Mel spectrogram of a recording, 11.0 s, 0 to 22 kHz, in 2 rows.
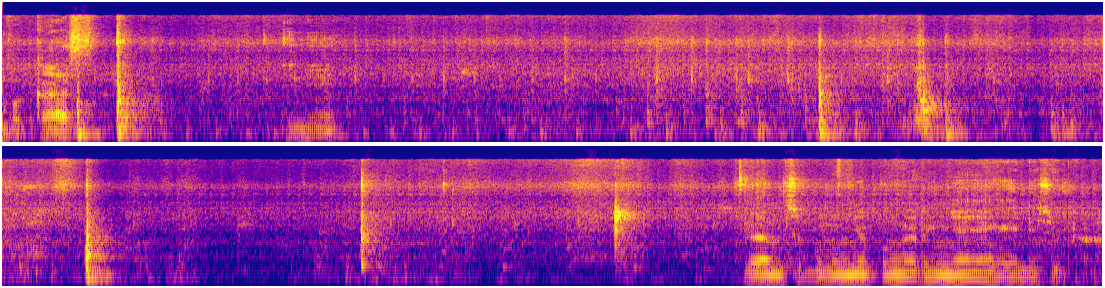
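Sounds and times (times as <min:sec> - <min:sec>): low clatter: 0:00.0 - 0:08.1
sharp knocks on machine parts: 0:00.3 - 0:01.0, 0:01.8 - 0:06.2.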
